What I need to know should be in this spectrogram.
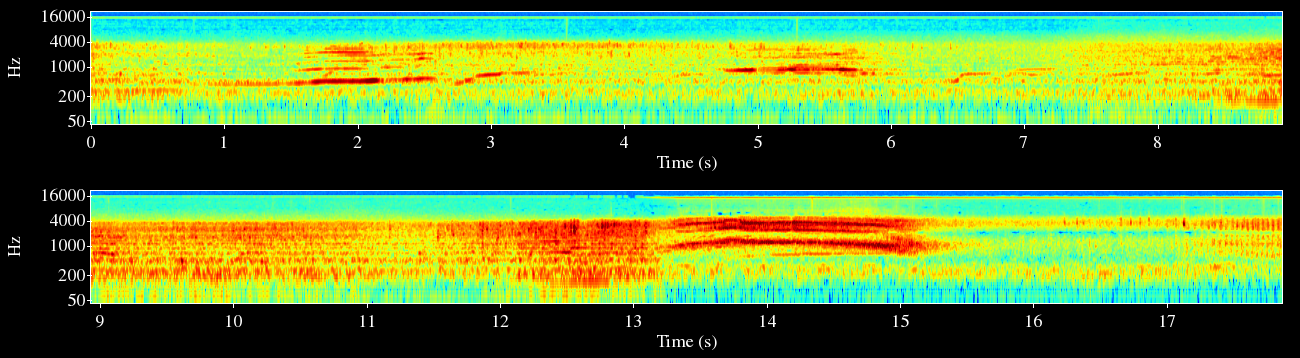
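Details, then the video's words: Whale song under water: a series of rising and falling tonal moans and whoops with rich harmonics, a loud sweeping upward cry near the end, over a steady low rumble of sea noise. "Song of the Whales"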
